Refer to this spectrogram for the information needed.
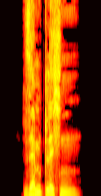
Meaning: inflection of sämtlich: 1. strong genitive masculine/neuter singular 2. weak/mixed genitive/dative all-gender singular 3. strong/weak/mixed accusative masculine singular 4. strong dative plural
- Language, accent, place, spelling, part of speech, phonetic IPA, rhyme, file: German, Germany, Berlin, sämtlichen, adjective, [ˈzɛmtlɪçn̩], -ɛmtlɪçn̩, De-sämtlichen.ogg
